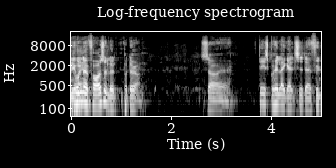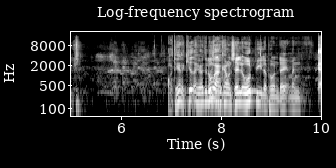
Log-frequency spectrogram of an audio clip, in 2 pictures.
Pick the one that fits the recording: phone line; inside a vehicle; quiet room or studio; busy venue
busy venue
